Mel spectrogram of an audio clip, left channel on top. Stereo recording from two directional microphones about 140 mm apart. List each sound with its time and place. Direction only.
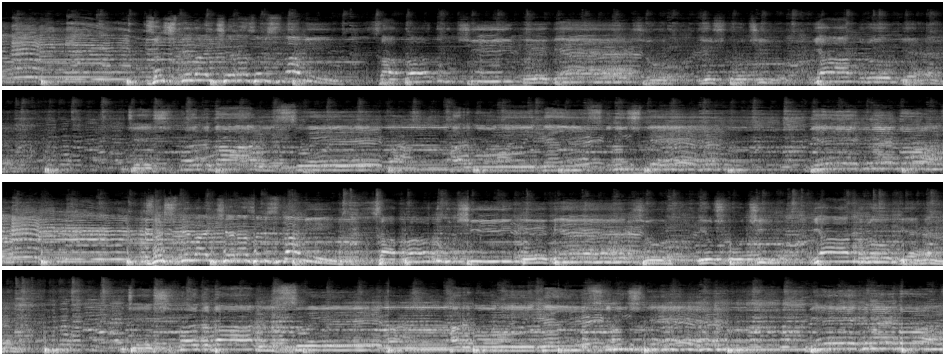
0.9 s music: 90° right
